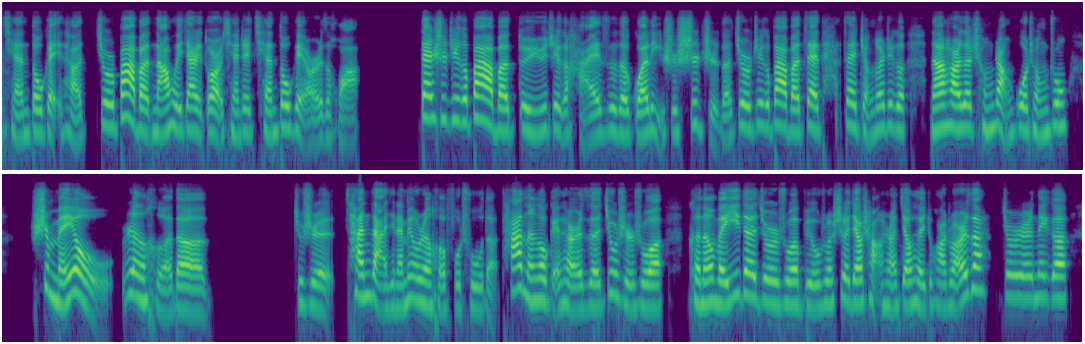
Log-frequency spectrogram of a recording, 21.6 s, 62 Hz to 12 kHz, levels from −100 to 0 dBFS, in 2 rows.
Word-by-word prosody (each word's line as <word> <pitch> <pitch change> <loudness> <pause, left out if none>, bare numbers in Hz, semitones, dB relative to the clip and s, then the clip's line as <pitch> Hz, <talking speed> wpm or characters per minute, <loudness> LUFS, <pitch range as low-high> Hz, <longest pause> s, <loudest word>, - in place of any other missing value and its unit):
钱 185 -4 -6
都 205 0 -2
给 - - -2
他， - - -4
就 255 -1 -3
是 240 - 0
爸 335 -2 +7
爸 220 -2 +4
拿 200 +1 +3
回 225 -3 -3
家 220 -1 +3
里 205 - 0
多 205 - -1
少 - - +3
钱， 195 -5 -7
这 205 0 -3
钱 200 -2 -6
都 235 0 -2
给 230 - -2
儿 - - -6
子 - - -12
花。 - - -7 0.6
但 320 -1 +6
是 310 -1 -3
这 300 0 -3
个 280 - 0
爸 295 -5 +8
爸 220 -2 +4
对 215 0 -5
于 215 - -7
这 225 0 -5
个 195 - -5
孩 180 -1 -5
子 215 +1 -9
的 195 -1 -1
管 190 +1 +2
理 220 - -10
是 200 - -7
失 260 +5 -3
职 - - -8
的， 170 +1 -8
就 245 +5 -3
是 230 - -1
这 255 +1 -7
个 240 - -5
爸 250 -2 +6
爸 205 -1 +2
在 215 - +3
他 - - -15
在 255 -2 -1
整 220 -4 -8
个 225 +3 -3
这 245 0 -8
个 220 -1 -3 0.2
男 225 +2 +6
孩 235 - +7
儿 230 - +5
的 235 - +1
成 230 -1 -9
长 200 -5 +1
过 230 -1 -1
程 200 -2 -9
中， 245 +2 -5 0.4
是 - - 0
没 - - +3
有 405 -4 +2
任 260 -4 -1
何 170 -8 -7
的 170 -3 +2 0.8
就 210 - -10
是 200 -3 -4
掺 260 0 +3
杂 180 - +3
进 185 - -11
来， 185 - 0
没 240 - -4
有 230 - -3
任 200 -2 0
何 175 - -6
付 185 +1 -13
出 180 -2 -10
的。 - - -11
他 320 +2 +7
能 230 -9 -1
够 230 - +2
给 - - -6
他 200 - -9
儿 175 0 +1
子 190 0 -3
就 275 +7 -6
是 200 -7 -5
说， 185 -1 +2 0.2
可 210 -2 -2
能 215 +2 +2
唯 205 -1 +5
一 270 +6 -1
的 270 -3 +4
就 220 -1 -4
是 205 - -3
说， 205 0 0
比 195 - -11
如 185 0 -6
说 205 +1 -5
社 230 -1 -3
交 210 0 +5
场 190 - -5
上 185 -1 -5
教 195 -1 0
他 200 - -3
一 - - -7
句 200 - -15
话， 190 -2 -4
说： 190 - -3
“儿 - - +4
子， 330 - +2 0.2
就 255 -1 -6
是 245 -1 -1
那 255 0 -4
个， 240 -1 +3
215 Hz, 330 characters per minute, -23 LUFS, 195-245 Hz, 0.8 s, 爸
